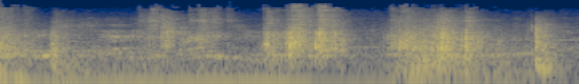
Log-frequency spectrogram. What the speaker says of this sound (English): Let me get a spoon.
